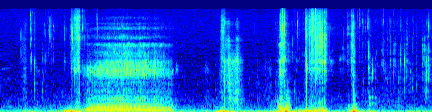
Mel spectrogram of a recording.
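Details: Short-legged Munchkin cat, a one-year-old tortoiseshell female named Anzu, snarls while biting into cooked corn. A steady, low, rumbling growl holds for about two seconds, then gives way to crunchy chewing and biting.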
